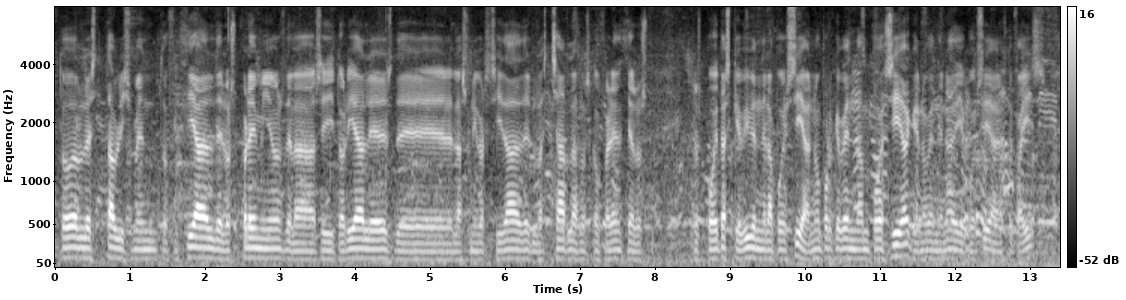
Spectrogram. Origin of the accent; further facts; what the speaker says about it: Asturias, Spain; moved away; cuando vives en Asturias, que yo soy de Asturias, y viví en Asturias hasta hace 10 años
